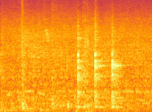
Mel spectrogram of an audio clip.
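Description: Handling noise on a handheld microphone as it is moved: rustling with three short, sharp knocks about a quarter second apart in the second half, the loudest sounds here.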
